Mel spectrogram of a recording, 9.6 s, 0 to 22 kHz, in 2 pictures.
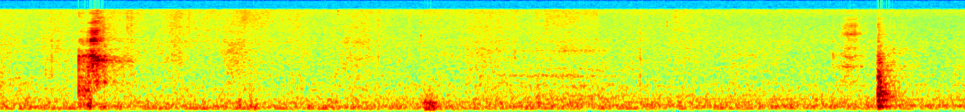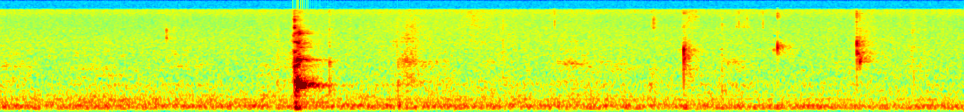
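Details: Infant hiccups at 7 months of age: about six brief, sharp catching sounds at irregular intervals over ten seconds in a quiet room.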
